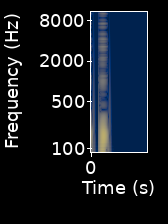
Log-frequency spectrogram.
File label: switch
